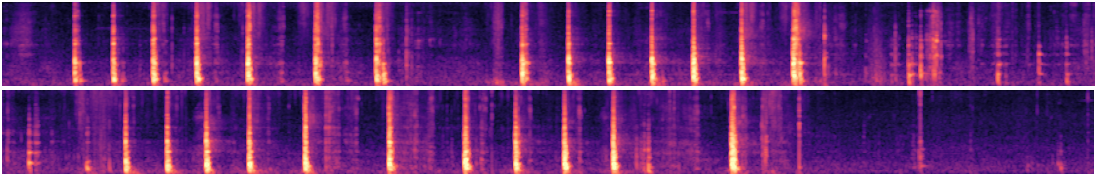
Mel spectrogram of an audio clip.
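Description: Small axe hewing a wooden stake braced on a stump: sharp chopping strikes about two a second, in three runs with a short lull around the middle.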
